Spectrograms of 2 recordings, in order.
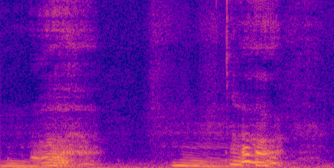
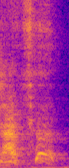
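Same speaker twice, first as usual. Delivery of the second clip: loud high sneeze; big sneeze; 5 dB louder than usual. Pretend. Dad pretends to keep sneezing.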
